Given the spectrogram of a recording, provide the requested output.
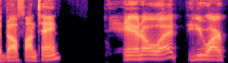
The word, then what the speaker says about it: Bellefontaine: way, but it's pronounced Bellefontaine. Which, I guess it's Americanized is what it is.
